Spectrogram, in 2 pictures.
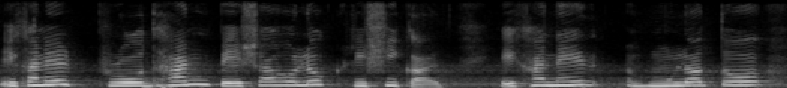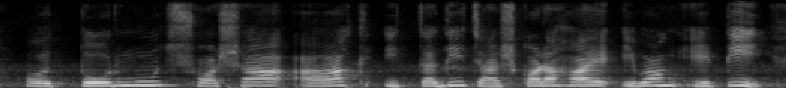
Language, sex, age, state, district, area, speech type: Bengali, other, 45-60, West Bengal, Purulia, rural, spontaneous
